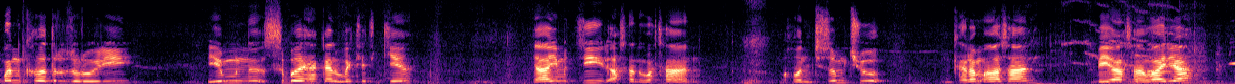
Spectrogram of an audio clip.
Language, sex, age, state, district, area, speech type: Kashmiri, male, 45-60, Jammu and Kashmir, Budgam, urban, spontaneous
